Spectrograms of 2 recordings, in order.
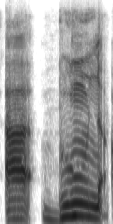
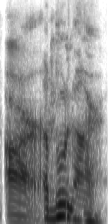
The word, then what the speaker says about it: A’bunadh: I still can't pronounce it right. – Yeah. Whatever. – I'm going to go pick it up later. – It's A’bunadh. – A’bunadh.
